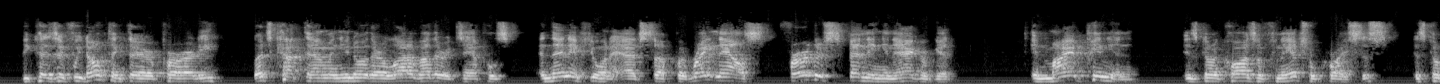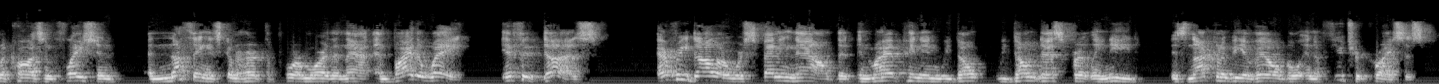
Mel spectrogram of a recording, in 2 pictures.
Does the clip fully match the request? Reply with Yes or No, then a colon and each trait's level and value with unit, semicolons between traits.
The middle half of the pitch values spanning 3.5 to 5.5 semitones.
No: average, 3.1 semitones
